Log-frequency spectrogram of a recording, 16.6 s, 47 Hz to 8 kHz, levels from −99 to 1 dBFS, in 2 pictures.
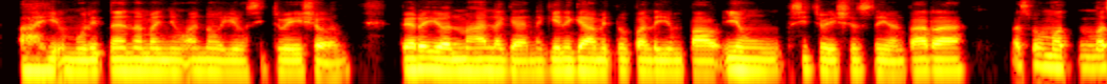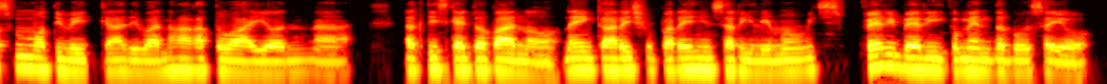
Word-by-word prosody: ay 110 -1 0
umulit 105 0 -1
na 110 - +3
naman 105 -1 +1
yung 105 -1 -2
ano, 105 0 -2
yung 100 0 -3
situation. 100 -4 -2 0.4
Pero 115 +1 +5
yun, 115 -2 +5
mahalaga 110 -2 0
na 105 - -5
ginagamit 110 -1 +1
mo 105 - -3
pala 105 0 -1
yung 100 0 -2
paw 95 0 +2
yung 110 -2 +1
situations 105 -2 -5
na 100 -2 -2
yun 95 - -5
para 110 +1 +1 0.3
mas - - -7
mamot 130 -3 0
mas 125 0 -3
mo-motivate 115 -5 -2
ka, 105 - -4
'di 100 - -3
ba? 100 -1 +1
Nakakatuwa 110 -3 0
yun 95 +1 -2
na 95 -1 -8 0.4
at 115 - +2
least 120 0 -2
kahit 110 - +4
papaano, 100 -6 +4
na-encourage 115 0 +2
mo - - -8
pa 110 - +3
rin 115 0 +3
yung 115 - 0
sarili 105 -3 -1
mo. 105 +1 -1
Which 115 +2 -8 0.2
very 140 +3 +4
very 115 -3 +4
commendable 105 -2 -1
sa'yo 90 -2 -1
105 Hz, 175 wpm, -23 LUFS, 100-115 Hz, 0.4 s, Pero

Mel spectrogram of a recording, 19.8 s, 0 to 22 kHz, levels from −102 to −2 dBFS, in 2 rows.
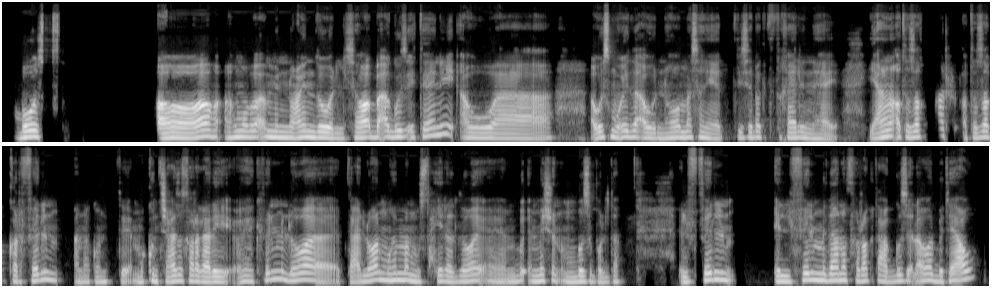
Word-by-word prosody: بُص 165 +3 +5 1.2
آه، 145 +5 +8
هُم 165 +3 +1
بقى 170 +1 +1
من 165 -1 +3
النوعين 155 +1 +2
دُول، 145 -3 +3
سواء 155 +1 +6
بقى 160 +2 +2
جزء 170 -1 0
تاني 210 +9 -2
أو 145 -6 -1 1.0
أو 150 - +2
اسمه 165 -1 0
إيه 170 - +1
ده، 170 - -1
أو 145 -3 0
إن 135 0 -5
هو 150 +2 0
مثلًا 160 0 -2
ي 125 -3 -5
يسيبك 150 +2 -4
تتخيل 145 -1 -4
النهاية، 125 -4 -5 0.3
يعني 140 +5 +1
أنا 185 - +3
أتذكر 170 +5 -4
أتذكر 160 +2 -3
فيلم 180 +6 -3 0.2
أنا 140 - -6
كنت 145 0 -7
ما 145 -4 -5
كنتش 150 -3 -3
عايز 155 +3 +2
أتفرج 165 -2 -1
عليه، 145 0 +2
اللي 180 +6 -3
هو 195 +1 +2
ك - - -25
فيلم 160 +3 -1
المهمة 190 -1 +1
المستحيلة، 155 -1 -2
اللي 150 +2 -2
هو 170 +2 +1 0.4
د 155 - -2
mission 170 0 -4
impossible 150 -2 -2
ده، 145 0 -9 0.6
الفيلم 190 +8 -1 0.4
الفيلم 185 +6 +1
ده 180 +1 +2
أنا 185 0 +2
اتفرجت 170 -2 -4
على 150 - 0
الجزء 165 +4 -3
الأول 180 0 0
بتاعه، 205 - +1
155 Hz, 175 wpm, -22 LUFS, 145-175 Hz, 1.2 s, آه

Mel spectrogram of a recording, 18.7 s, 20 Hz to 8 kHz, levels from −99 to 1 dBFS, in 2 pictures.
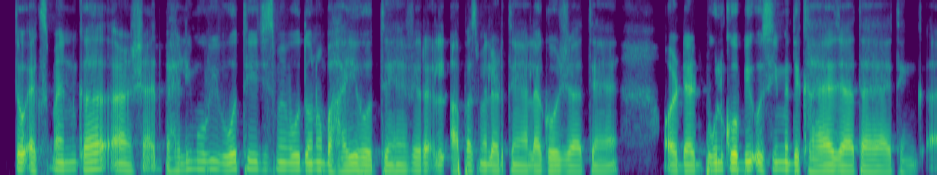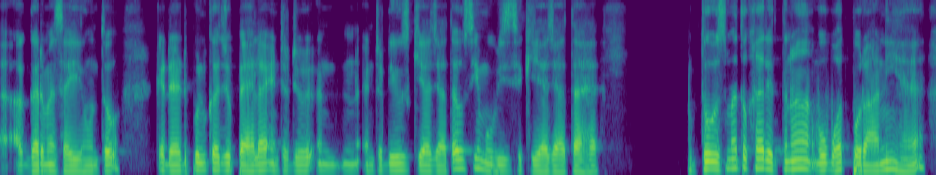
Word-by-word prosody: तो - - +5
एक्स-मेन 125 0 -2
का 130 +1 +5
अ, 120 -4 +2
शायद - - -4
पहली 115 +3 -4
मूवी 140 +1 -3
वो 130 +2 +4
थी 135 -2 0
जिसमें 125 +1 -3
वो 125 0 +2
दोनों 125 0 0
भाई 110 +2 +1
होते 110 +1 0
हैं। 110 0 -2
फिर 115 +1 0
ल 110 - -2
आपस 110 +1 -1
में 115 - 0
लड़ते 110 +1 -1
हैं 105 -1 -1
अलग 105 +1 -1
हो - - +3
जाते 100 +1 -2
हैं 100 +1 -5 0.5
और 110 - +3
डेडपूल 115 +3 +1
को 130 - +8
भी 130 +2 +3
उसी 130 +2 -1
में 130 -1 +1
दिखाया 110 -2 +2
जाता 105 0 +2
है 100 0 0
आई 95 - 0
थिंक 100 +1 -12
अ, - - -11
अगर 110 +1 -2
मैं 110 - 0
सही 105 0 +1
हूँ 100 0 -5
तो 110 +1 +2 0.4
कि - - 0
डेडपूल 110 +3 0
का 125 - +3
जो 120 0 0
पहला 110 0 +2
इंट्रोड्यू 110 -2 -3
अ - - -6
न 110 0 -8
अ, - - -14
इंट्रोड्यूस 115 +2 -2
किया 110 -2 +2
जाता 100 - 0
है - - +6
उसी 150 +1 -2
मूवी 105 -2 -3
से 100 - -6
किया 100 -1 0
जाता 95 0 +1
है। 100 +1 -3 1.0
तो 135 - +7
उसमें 150 +5 +1
तो 165 - 0
ख़ैर 155 0 +3
इतना 140 +2 +2
वो 120 +1 +3
बहुत 125 +1 +1
पुरानी 115 +3 +2
है 110 +4 -3
115 Hz, 225 wpm, -23 LUFS, 105-125 Hz, 1.0 s, को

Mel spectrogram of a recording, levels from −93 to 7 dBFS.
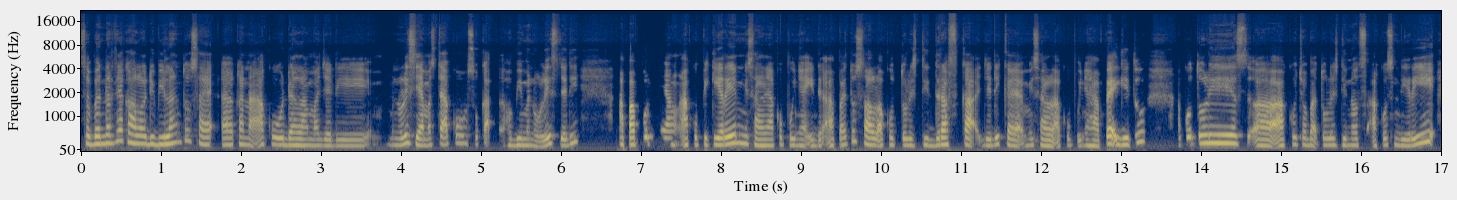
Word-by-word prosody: Sebenarnya 230 +7 +2
kalau 230 -4 +3
dibilang 210 +5 +2
tuh 315 - -6
say 215 -8 -2
eee, 190 +1 0
karena 195 -3 -2
aku 195 -2 0
udah 185 0 0
lama 170 -1 -5
jadi 165 -1 -5 0.2
menulis 190 +6 -1
ya, 195 - +4
maksudnya 180 +1 0
aku 230 -1 -6
suka 195 - -4 0.2
hobi 180 +1 -2
menulis 175 +4 -2
jadi, 230 +10 -2 0.5
apa 195 -1 +5
pun 205 - -2 0.2
yang 190 -1 -2
aku 185 +1 +1
pikirin 195 +5 +4
misalnya 180 -7 0
aku 190 +3 -8
punya 180 -2 -4
ide 170 +1 -4
apa 190 +3 -3
itu 290 - -5
selalu 200 -9 +2
aku 190 - -4
tulis 180 -2 -4
di 185 -2 -4
draft 195 +4 +2
Kak, 190 - +4
jadi 175 +2 -1
kayak 175 -4 0
misal 170 -3 -1
aku 175 - -5
punya 165 +1 -5
hape 165 +7 +4
gitu, 195 +8 +1 0.4
aku 205 - -2
tulis, 235 0 +5
eee, 170 -1 +2
aku 180 +4 -3
coba 190 -2 -3
tulis 185 0 -4
di 180 - -3
notes 175 0 -5
aku 165 +3 -5
sendiri, 185 +7 +1
190 Hz, 185 wpm, -22 LUFS, 175-210 Hz, 0.5 s, apa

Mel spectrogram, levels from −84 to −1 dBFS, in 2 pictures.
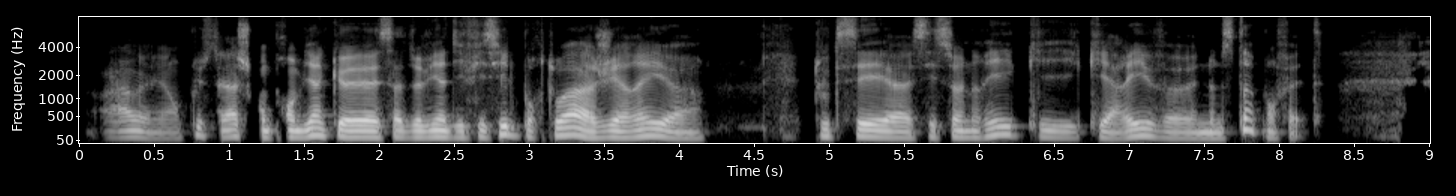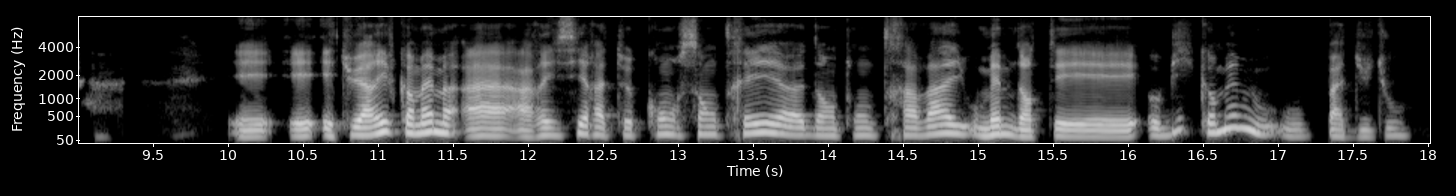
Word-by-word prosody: Ah 100 +1 -7
ouais 95 -3 -7
et - - -13
en 85 0 -13
plus 120 +5 -12
là, 110 +1 +1
je 110 - -2
comprends 105 +1 -3
bien 125 +5 +2
que 100 -3 +4
ça 100 +2 -3
devient 105 +1 +1
difficile 100 +7 -3
pour - - -9
toi 130 -2 +4
à - - +3
gérer, 105 +4 +1
heu, 90 -2 -3 0.8
toutes 115 -2 -7
ces, 110 -3 +1
heu, 95 -1 0
ces 90 +4 -6
sonneries 110 +9 -4
qui 100 -5 -9
qui 95 - -3
arrivent, 105 +2 -3
heu, 90 -1 -5
non-stop 85 - -4
en - - -6
fait. - - -13 1.7
Et 110 0 -2
et 115 +1 +1
et - - +1
tu 135 - +3
arrives 175 +7 +6
quand 165 -3 +3
même 175 +1 +6
à 120 -5 +4
à - - +2
réussir 130 +5 -1
à 135 - +2
te 130 - -6
concentrer, 145 +5 -1
heu, 135 -3 +3
dans 125 -1 -3
ton 130 +1 -8
travail 145 +5 +1
ou 130 - -6
même 140 +3 +3
dans 110 -2 +4
tes 105 -1 +1
hobbies 130 - -5
quand 175 - -1
même 240 +2 +1
ou 145 -3 -5
ou 110 -2 -9
pas 115 -1 -1
du 105 +1 -11
tout? 125 0 -12
115 Hz, 195 wpm, -24 LUFS, 100-135 Hz, 1.7 s, arrives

